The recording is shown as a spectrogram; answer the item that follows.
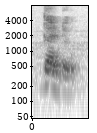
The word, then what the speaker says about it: Godot: With an American audience, Godot is pronounced as God-O.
